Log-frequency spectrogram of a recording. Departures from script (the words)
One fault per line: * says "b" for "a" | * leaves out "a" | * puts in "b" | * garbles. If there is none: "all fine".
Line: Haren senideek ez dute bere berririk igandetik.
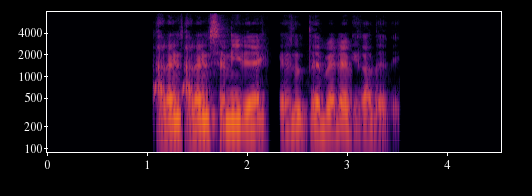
* puts in "haren"
* leaves out "berririk"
